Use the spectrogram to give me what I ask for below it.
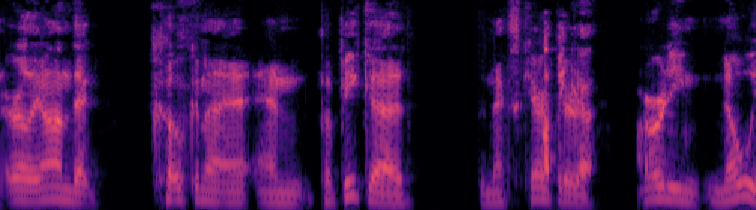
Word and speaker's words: Papika: It's Papika. That's how it's spelled. It's not going to happen. Paprika. Because I see paprika, and I'm trying everything not to say the R, and that's just how it's going to be.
